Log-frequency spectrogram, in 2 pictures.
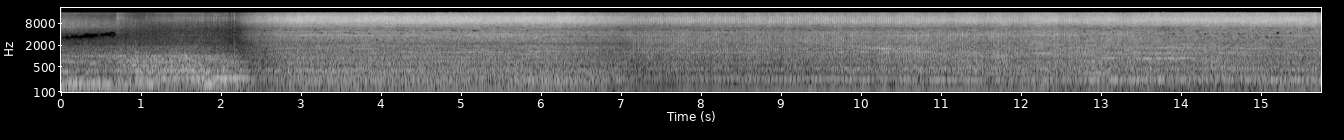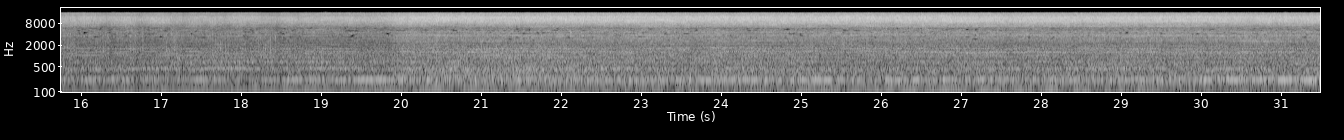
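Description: Logosol B751 Pro band sawmill running steadily, its blade cutting lengthwise through a large spruce log.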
